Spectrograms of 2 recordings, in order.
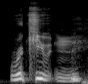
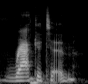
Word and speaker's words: Rakuten: The thing that I know is definitely wrong is the Q, like Q as opposed to coup, right? Being a syllable in there. But they did commercials at one point, and I believe that it was pronounced in those like Rakuten.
